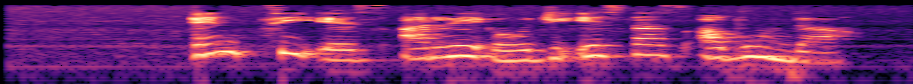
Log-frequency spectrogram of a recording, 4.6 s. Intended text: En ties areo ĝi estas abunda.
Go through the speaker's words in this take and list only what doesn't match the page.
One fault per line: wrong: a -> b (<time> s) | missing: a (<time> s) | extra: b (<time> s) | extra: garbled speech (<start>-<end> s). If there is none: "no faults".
no faults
